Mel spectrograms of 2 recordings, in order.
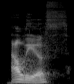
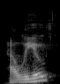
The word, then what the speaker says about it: Alioth: star right there is Alioth. Alioth? I think that's how it's pronounced.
